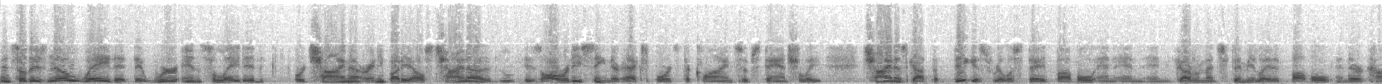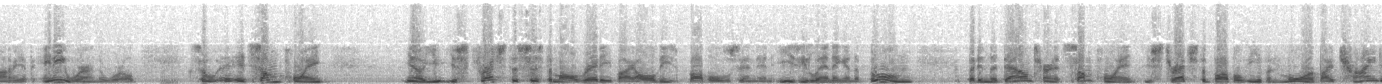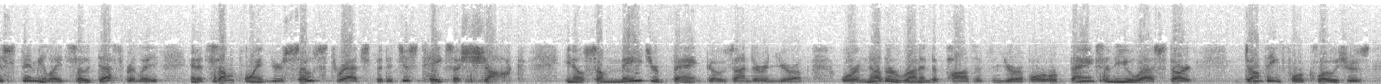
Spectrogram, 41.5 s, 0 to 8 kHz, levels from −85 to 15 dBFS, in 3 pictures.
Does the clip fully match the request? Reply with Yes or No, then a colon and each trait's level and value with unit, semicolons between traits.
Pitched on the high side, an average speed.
No: low, 135 Hz; average, 180 wpm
